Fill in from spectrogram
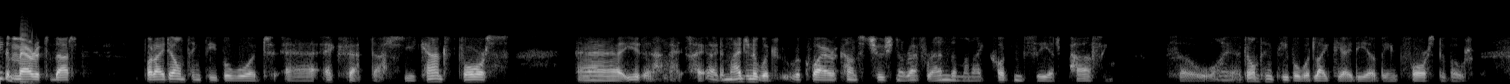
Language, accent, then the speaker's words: English; Santry, Leinster, Ireland; now in Ballymun, Ireland; Now, I live in Ballymun, and so I certainly know what it's like to live in my community, and I grew up in Santry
